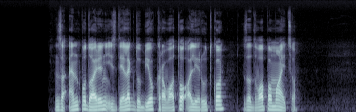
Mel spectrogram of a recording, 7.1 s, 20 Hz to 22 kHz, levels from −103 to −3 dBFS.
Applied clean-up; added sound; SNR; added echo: none; none; none; none.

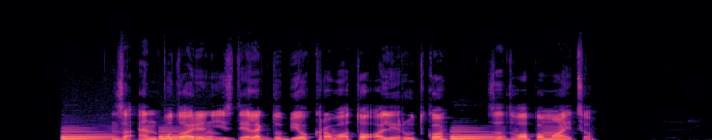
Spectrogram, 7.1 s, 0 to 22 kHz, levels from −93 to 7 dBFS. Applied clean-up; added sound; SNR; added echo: classical method Wiener filter.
